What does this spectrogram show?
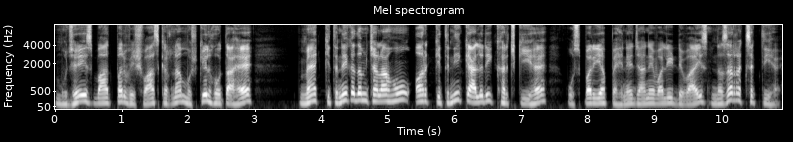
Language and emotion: Hindi, surprised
